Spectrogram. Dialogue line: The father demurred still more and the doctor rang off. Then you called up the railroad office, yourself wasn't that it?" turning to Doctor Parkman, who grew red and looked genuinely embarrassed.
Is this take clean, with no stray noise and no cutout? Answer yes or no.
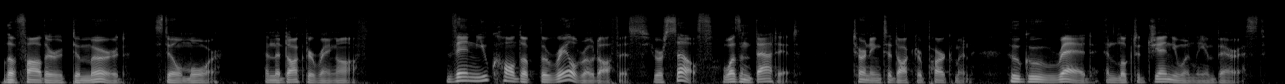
yes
